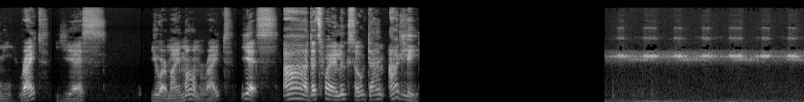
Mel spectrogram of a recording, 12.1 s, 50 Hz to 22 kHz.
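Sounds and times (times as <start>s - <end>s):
cricket chirping: 9.1s - 12.0s.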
